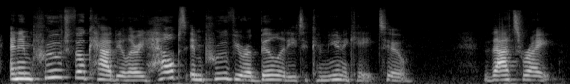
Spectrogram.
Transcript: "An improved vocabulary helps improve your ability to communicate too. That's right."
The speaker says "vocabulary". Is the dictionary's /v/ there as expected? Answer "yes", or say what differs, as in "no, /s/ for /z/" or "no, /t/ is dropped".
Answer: yes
